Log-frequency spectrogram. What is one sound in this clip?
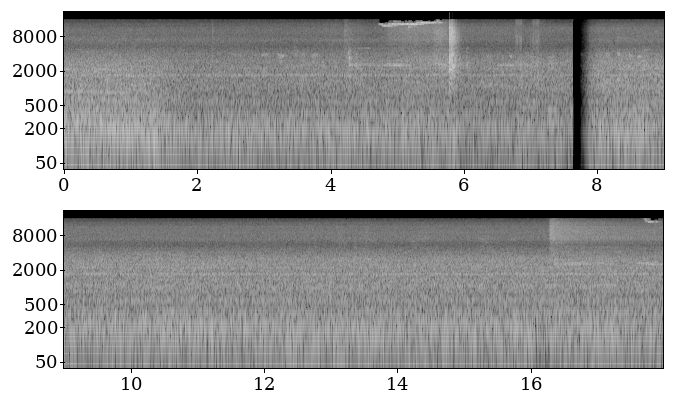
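A bus engine hums and rumbles steadily from inside the cabin.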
